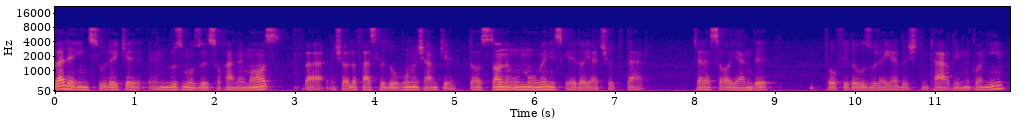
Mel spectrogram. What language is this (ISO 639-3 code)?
fas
